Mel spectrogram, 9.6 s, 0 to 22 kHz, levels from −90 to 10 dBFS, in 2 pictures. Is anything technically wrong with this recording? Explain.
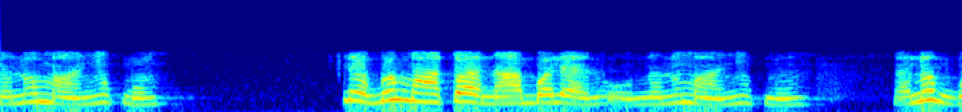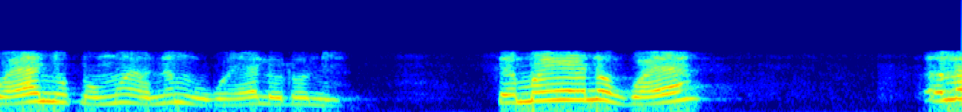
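Yes. Throughout, the speech carries GSM full-rate codec damage. The pulse-driven coding gives a buzzy, gravelly roughness, fitting 13 kbps. Nothing sounds above 3.8 kHz; the band is 300 Hz to 3.7 kHz.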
